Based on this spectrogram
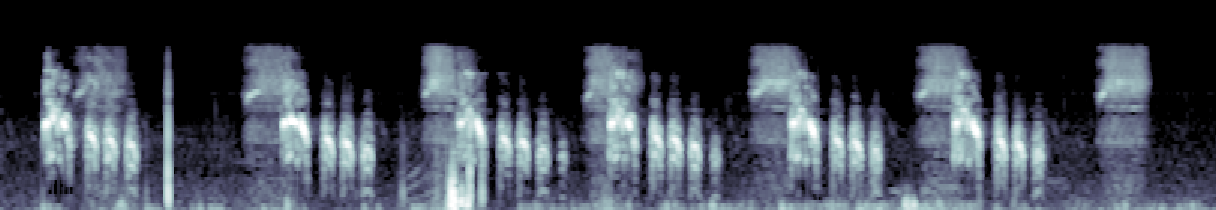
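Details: Black francolin, the kala teeter of Mianwali, Pakistan, calling in a harsh, grating phrase of several rapid scratchy notes, repeated about every second through the recording, with faint low thumps in the background.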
